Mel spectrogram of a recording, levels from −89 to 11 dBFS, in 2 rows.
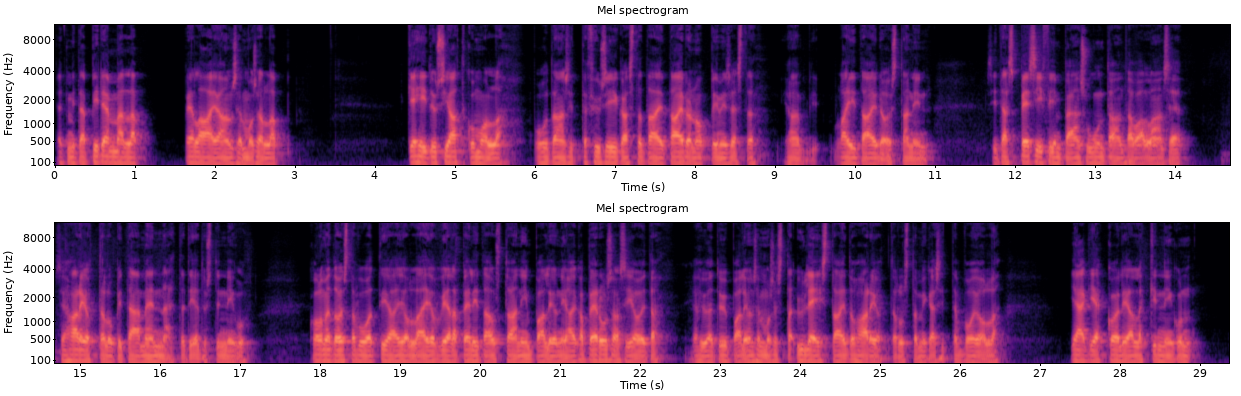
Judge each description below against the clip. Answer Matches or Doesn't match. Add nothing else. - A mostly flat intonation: Matches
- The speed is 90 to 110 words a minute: Matches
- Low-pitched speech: Matches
